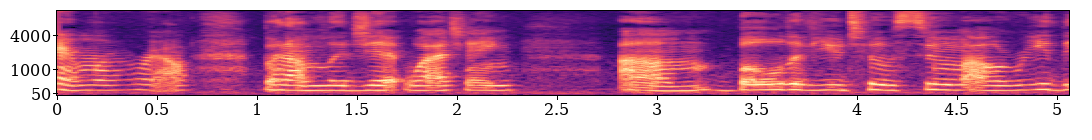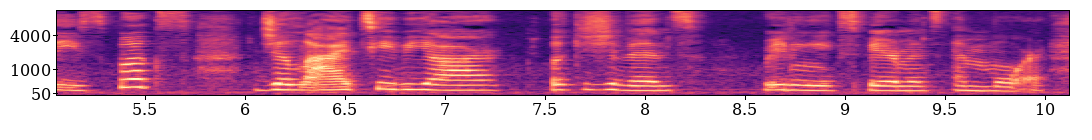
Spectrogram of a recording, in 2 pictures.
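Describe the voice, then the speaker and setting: Her intonation fairly even, a woman talks at a moderate pace in a medium pitch. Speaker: author and booktuber. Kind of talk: casual vlog monologue. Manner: halting, rambling.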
